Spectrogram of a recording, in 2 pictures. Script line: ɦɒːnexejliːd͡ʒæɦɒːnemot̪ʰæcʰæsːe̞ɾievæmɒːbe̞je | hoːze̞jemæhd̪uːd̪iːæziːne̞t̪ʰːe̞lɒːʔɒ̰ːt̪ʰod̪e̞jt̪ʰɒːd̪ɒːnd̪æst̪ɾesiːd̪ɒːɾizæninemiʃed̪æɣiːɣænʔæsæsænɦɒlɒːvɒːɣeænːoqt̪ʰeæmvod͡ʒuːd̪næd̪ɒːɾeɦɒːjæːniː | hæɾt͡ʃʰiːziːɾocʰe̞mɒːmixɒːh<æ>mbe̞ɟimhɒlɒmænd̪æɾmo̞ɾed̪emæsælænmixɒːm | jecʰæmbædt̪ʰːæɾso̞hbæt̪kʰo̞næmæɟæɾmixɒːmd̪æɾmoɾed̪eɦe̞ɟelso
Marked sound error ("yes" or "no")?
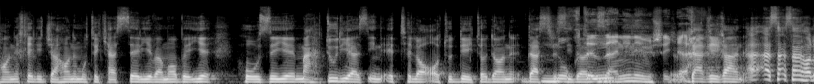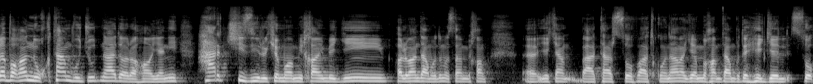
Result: yes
